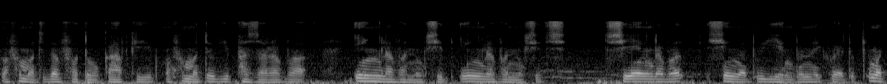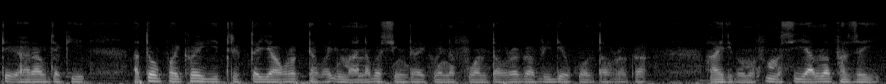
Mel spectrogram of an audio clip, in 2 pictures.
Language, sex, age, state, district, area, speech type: Manipuri, male, 30-45, Manipur, Tengnoupal, rural, spontaneous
